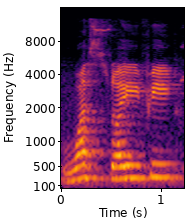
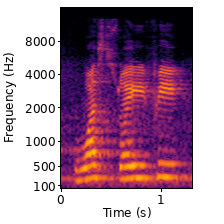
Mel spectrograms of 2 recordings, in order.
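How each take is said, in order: No difference in how they are said.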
